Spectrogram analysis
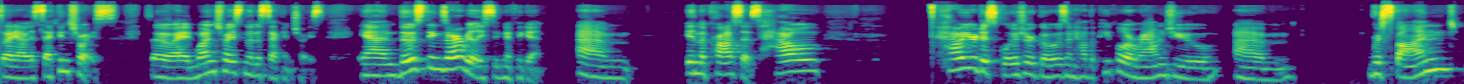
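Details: Adult woman; typical speech.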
